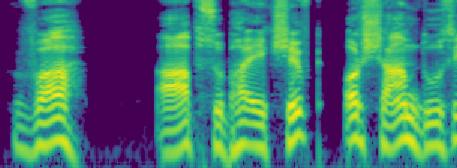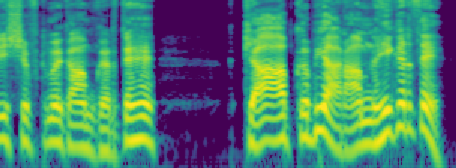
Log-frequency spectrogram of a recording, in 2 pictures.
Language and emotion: Urdu, surprised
